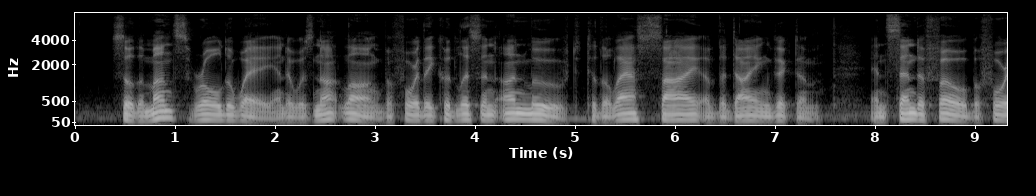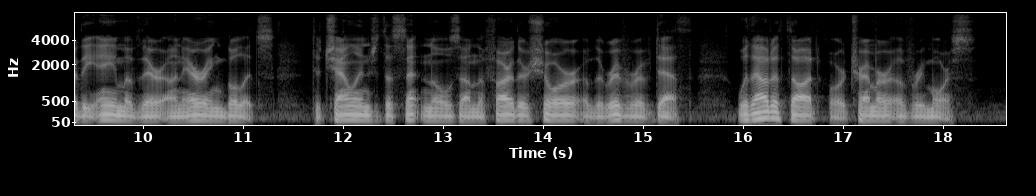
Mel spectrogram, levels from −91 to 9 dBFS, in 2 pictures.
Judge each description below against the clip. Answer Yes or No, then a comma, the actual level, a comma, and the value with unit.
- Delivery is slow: No, average, 175 wpm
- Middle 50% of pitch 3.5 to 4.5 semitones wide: Yes, average, 4.0 semitones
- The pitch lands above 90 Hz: No, very low, 85 Hz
